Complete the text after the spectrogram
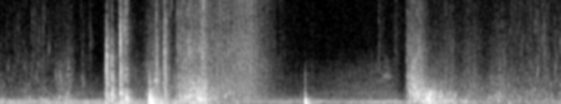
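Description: Water bubbles up and gurgles in short bursts.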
